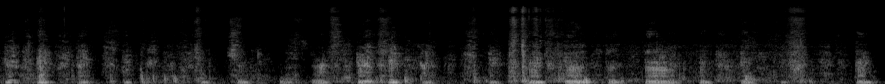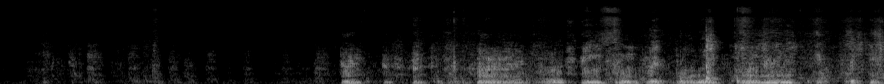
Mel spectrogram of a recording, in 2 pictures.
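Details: Sam, a Golden Retriever, and Tucker, a Labrador, fight each other at home: dense low growling and panting, a brief quiet pause midway, then the rough snarling scuffle resumes.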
